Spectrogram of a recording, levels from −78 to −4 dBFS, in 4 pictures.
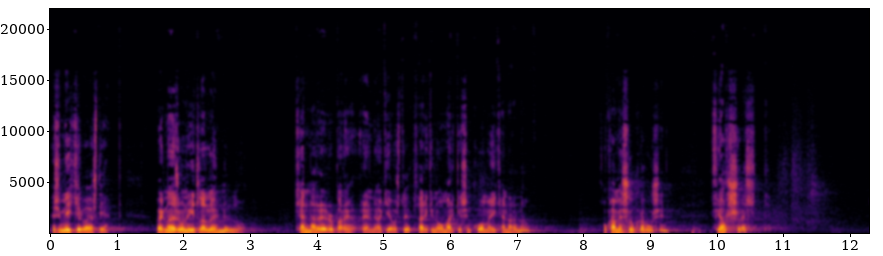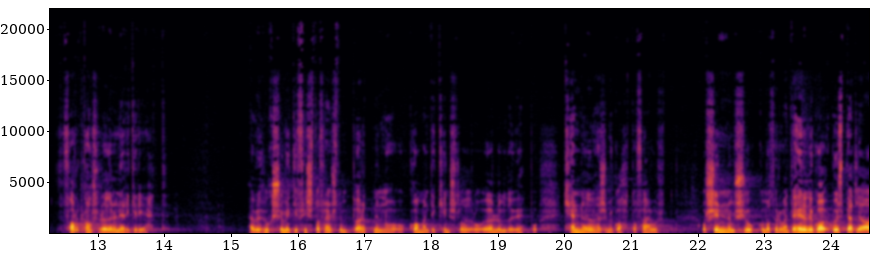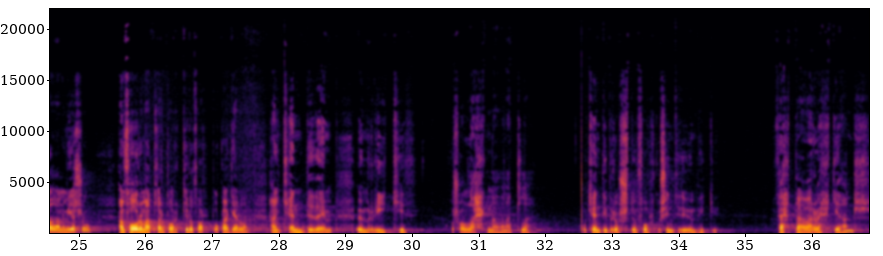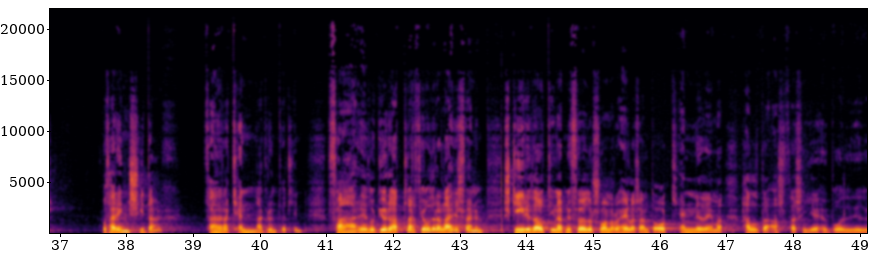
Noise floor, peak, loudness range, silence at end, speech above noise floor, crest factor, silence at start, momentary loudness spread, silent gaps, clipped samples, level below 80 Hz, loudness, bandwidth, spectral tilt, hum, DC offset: -63 dBFS; 0 dBFS; 11 LU; 0 s; 44 dB; 20 dB; 0.05 s; 16 LU; none; under 0.1%; -74 dBFS; -19 LUFS; over 20 kHz; -5.5 dB/octave; none; under 0.1%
